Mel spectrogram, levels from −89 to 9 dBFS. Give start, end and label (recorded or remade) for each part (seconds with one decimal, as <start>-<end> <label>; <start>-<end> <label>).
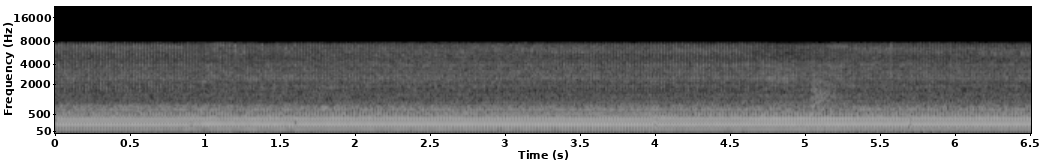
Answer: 0.0-0.9 recorded; 0.9-1.6 remade; 1.6-6.5 recorded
